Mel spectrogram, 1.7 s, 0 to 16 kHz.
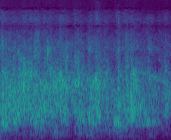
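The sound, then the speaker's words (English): A crowd applauds an honoree for 4 million miles in a steady, dense wash of clapping that holds at an even loudness for a couple of seconds, with no voices cutting through. “Big round of applause”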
